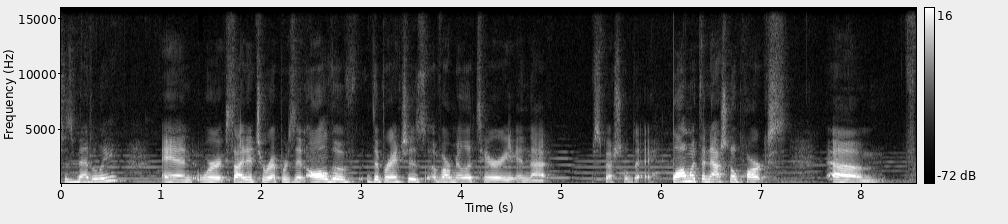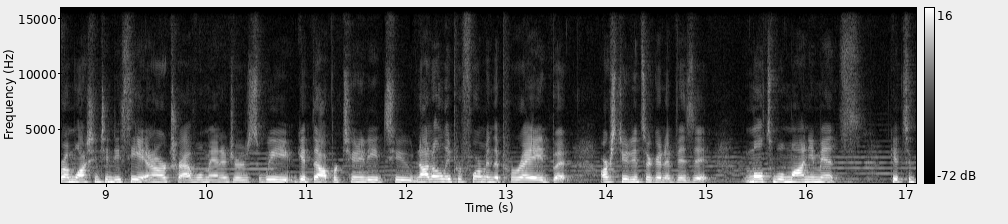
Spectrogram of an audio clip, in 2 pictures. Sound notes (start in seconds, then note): none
